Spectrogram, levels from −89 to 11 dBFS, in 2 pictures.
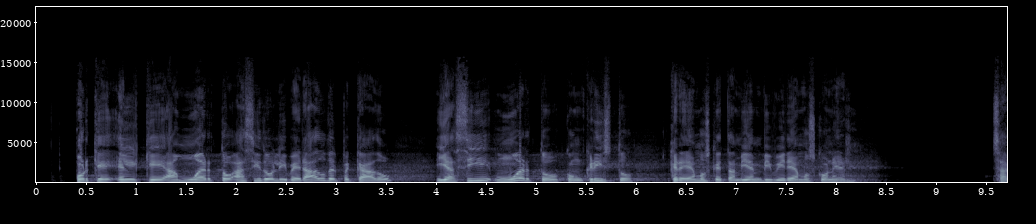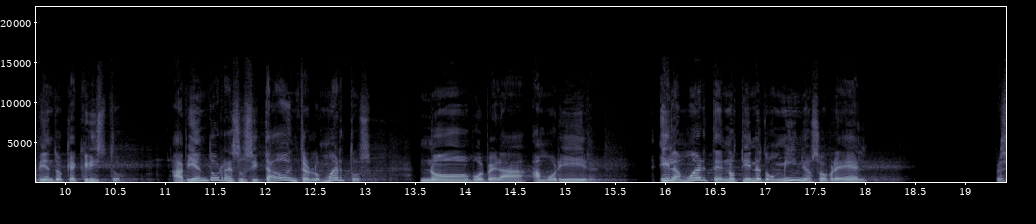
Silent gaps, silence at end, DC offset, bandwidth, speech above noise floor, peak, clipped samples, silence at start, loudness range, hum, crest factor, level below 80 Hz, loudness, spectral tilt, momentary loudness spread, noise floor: none; 0 s; under 0.1%; 14.5 kHz; over 59 dB; -12 dBFS; under 0.1%; 0.4 s; 5 LU; none; 20 dB; -82 dBFS; -31 LUFS; -5 dB/octave; 8 LU; under -90 dBFS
